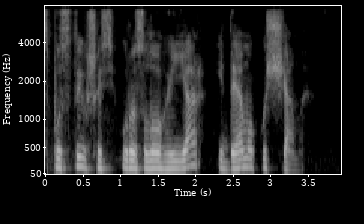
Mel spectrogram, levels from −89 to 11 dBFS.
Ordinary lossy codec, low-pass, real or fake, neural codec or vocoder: Opus, 64 kbps; 7.2 kHz; fake; vocoder, 44.1 kHz, 128 mel bands every 512 samples, BigVGAN v2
